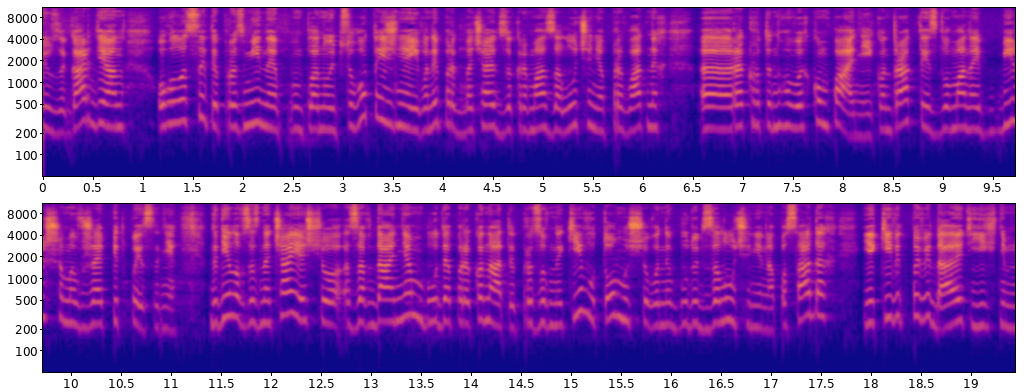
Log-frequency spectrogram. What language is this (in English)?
Ukrainian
